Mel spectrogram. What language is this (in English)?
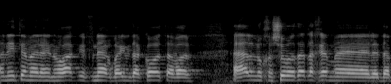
Hebrew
